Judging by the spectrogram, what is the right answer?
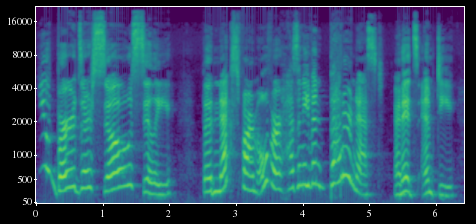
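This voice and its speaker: Frantic storybook dog, voiced by a woman, young, very high, shouting. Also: very animated, unhurried, heavily acted. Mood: exasperated.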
